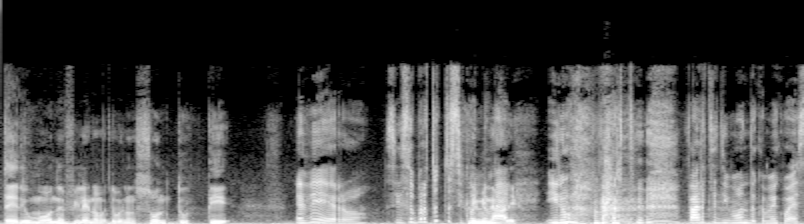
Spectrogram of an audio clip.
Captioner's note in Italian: risate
